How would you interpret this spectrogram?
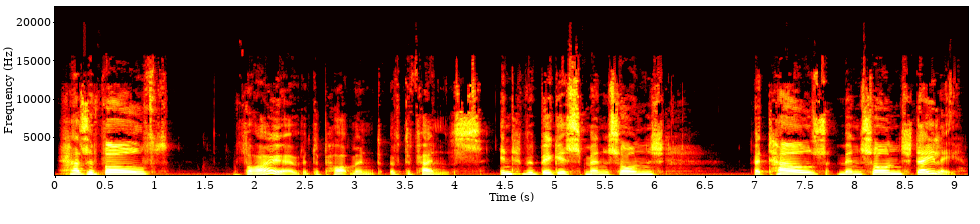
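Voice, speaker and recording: A woman hosting a solo podcast, telling things reflectively with deliberate, dramatic phrasing. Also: medium pitch, expressive, warm tone. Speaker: podcast host.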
